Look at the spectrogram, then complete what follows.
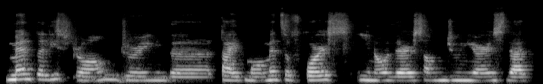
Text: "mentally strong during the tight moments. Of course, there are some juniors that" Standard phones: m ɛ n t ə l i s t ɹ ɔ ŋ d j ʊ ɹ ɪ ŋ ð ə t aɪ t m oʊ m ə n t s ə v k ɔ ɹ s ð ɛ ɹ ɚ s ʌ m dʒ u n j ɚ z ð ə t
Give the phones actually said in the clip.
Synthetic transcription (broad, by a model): m ɛ n t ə l i s t ɹ ɔ ŋ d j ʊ ɹ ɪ ŋ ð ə t aɪ t m oʊ m ə n t s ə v k ɔ ɹ s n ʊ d ɚ s ʌ m dʒ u n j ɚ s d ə t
